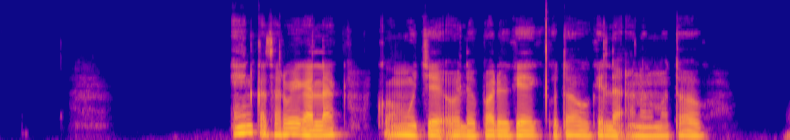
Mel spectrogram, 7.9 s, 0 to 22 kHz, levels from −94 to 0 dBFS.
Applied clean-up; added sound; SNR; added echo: neural mask model Resemble Enhance denoiser.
